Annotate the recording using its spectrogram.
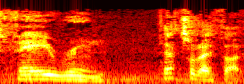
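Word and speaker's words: Faerûn: you pronounce that Fon it's Fay like the Fay elves F run that's what I thought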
